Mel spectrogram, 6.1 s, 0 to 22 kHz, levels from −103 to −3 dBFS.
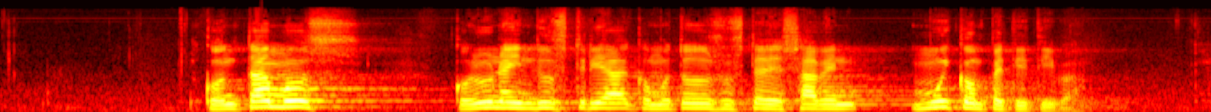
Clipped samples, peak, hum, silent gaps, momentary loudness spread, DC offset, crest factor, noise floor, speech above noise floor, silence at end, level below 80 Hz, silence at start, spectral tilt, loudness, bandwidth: under 0.1%; 0 dBFS; none; none; 14 LU; under 0.1%; 20 dB; -63 dBFS; 45 dB; 0.65 s; -64 dBFS; 1.05 s; -6 dB/octave; -19 LUFS; 14 kHz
